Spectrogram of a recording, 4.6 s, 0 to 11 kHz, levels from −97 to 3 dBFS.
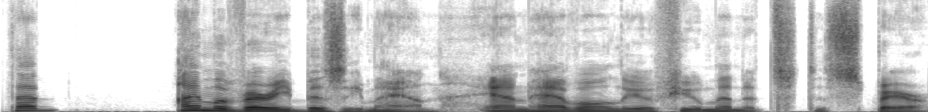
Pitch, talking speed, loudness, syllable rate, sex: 130 Hz, 205 wpm, -20 LUFS, 6.0 syllables/s, male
